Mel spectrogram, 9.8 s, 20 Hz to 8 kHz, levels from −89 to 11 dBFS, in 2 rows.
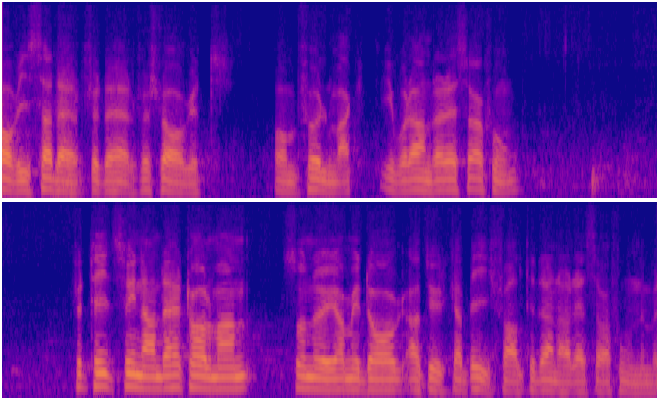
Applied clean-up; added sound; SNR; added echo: neural separator model SepFormer DNS4.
